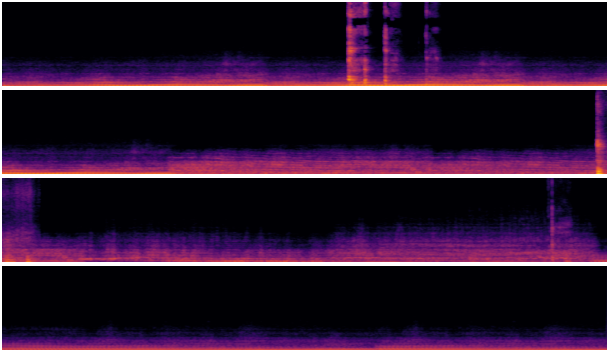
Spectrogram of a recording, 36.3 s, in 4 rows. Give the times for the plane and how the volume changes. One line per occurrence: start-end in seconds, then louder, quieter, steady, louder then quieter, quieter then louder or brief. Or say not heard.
0.0-36.2 quieter.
